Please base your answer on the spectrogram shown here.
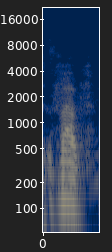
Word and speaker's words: Vav: We called it as VAV. VAV. Your claw, your mouth is like closed. VAV. So it's V as in Vogue. So it's really V.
